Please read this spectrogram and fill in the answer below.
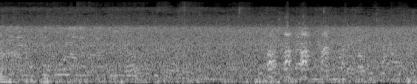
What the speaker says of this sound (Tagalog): Lakas ng ulan guys, sana huminto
